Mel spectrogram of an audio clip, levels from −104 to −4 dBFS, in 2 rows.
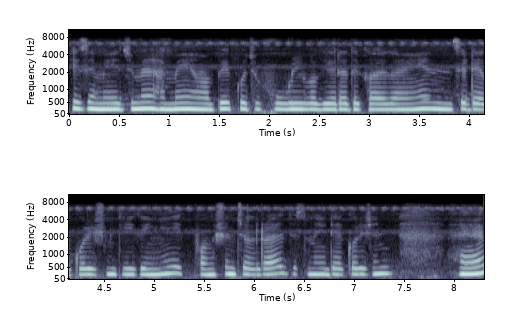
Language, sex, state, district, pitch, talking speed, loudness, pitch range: Hindi, female, Chhattisgarh, Balrampur, 230 Hz, 180 wpm, -27 LUFS, 225-235 Hz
